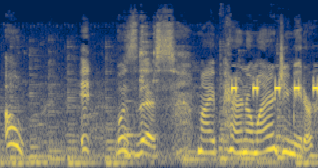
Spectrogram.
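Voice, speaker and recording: A high, girlish voice from a woman plays a nosy young ghost hunter, excitable and quick to argue. It is audio drama acting, with music clearly behind. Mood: curious, eager. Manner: inquisitive, argumentative.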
